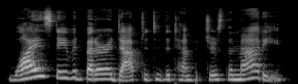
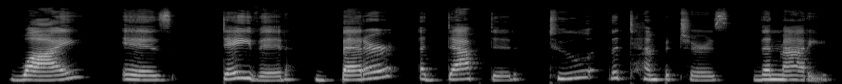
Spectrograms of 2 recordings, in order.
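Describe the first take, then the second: First: It is spoken at an ordinary conversational speed. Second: It is spoken at a much slower speed. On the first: "once at my normal speed" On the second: "once at a much slower speed"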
